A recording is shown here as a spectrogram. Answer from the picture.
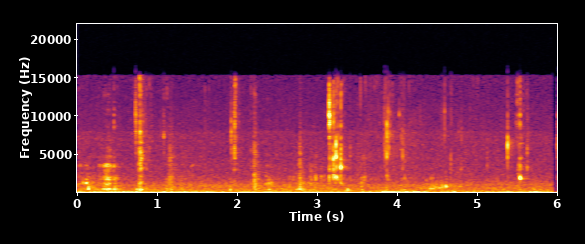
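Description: A person chewing a mouthful of noodles, with scattered soft, wet mouth clicks and a few slightly louder clicks about halfway through.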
